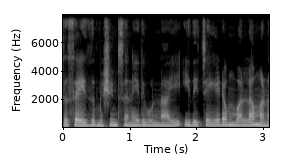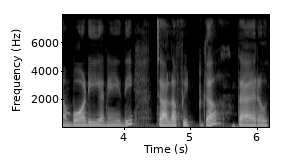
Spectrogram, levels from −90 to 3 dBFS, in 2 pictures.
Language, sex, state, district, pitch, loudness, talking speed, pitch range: Telugu, female, Andhra Pradesh, Srikakulam, 185 Hz, -33 LUFS, 145 wpm, 175-195 Hz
